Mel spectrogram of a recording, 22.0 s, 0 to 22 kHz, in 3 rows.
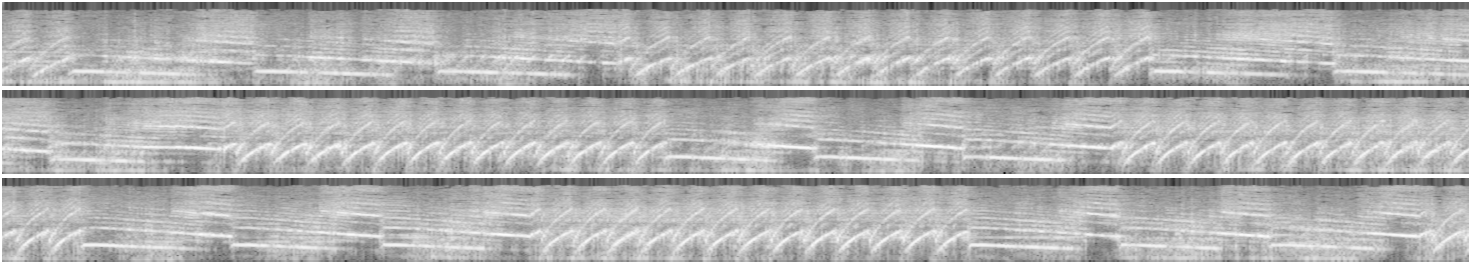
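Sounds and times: electronic siren chirps and swoops: 0.0s - 22.0s
low tone: 5.9s - 8.5s.

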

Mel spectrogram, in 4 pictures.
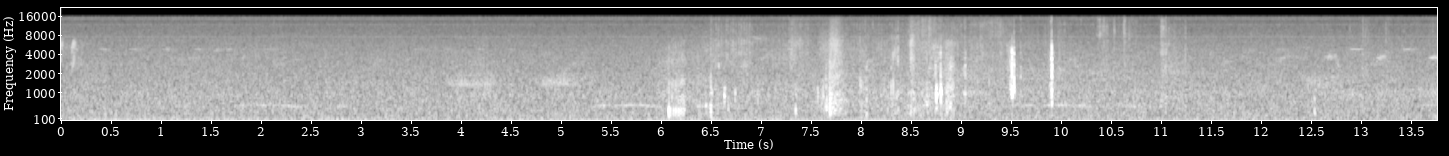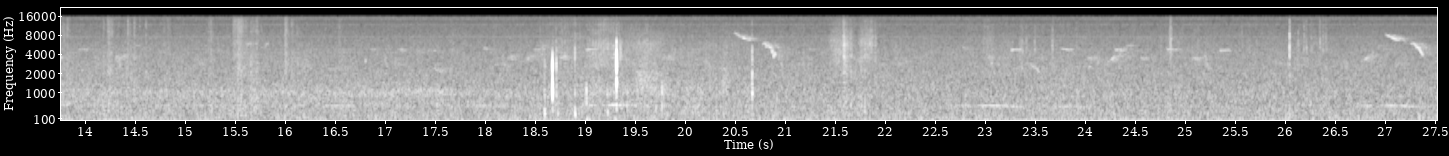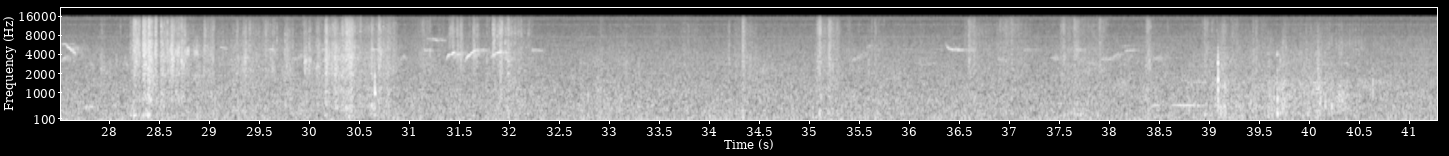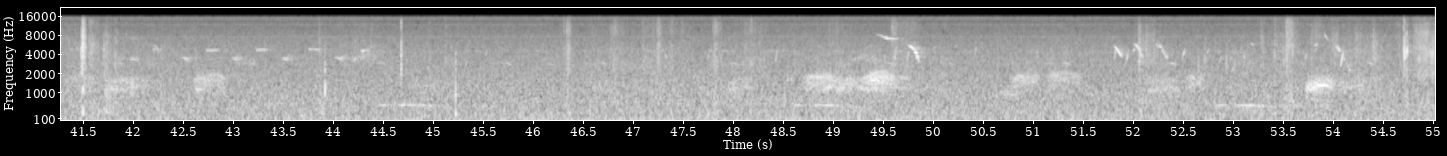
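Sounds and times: small birds chirping: 0.0s - 2.8s, 3.5s - 22.0s, 22.6s - 33.4s, 34.1s - 55.0s
rustling crunching noise: 6.0s - 11.4s, 21.4s - 22.0s, 28.1s - 32.2s, 34.2s - 35.8s, 36.5s - 40.7s, 53.2s - 55.0s.

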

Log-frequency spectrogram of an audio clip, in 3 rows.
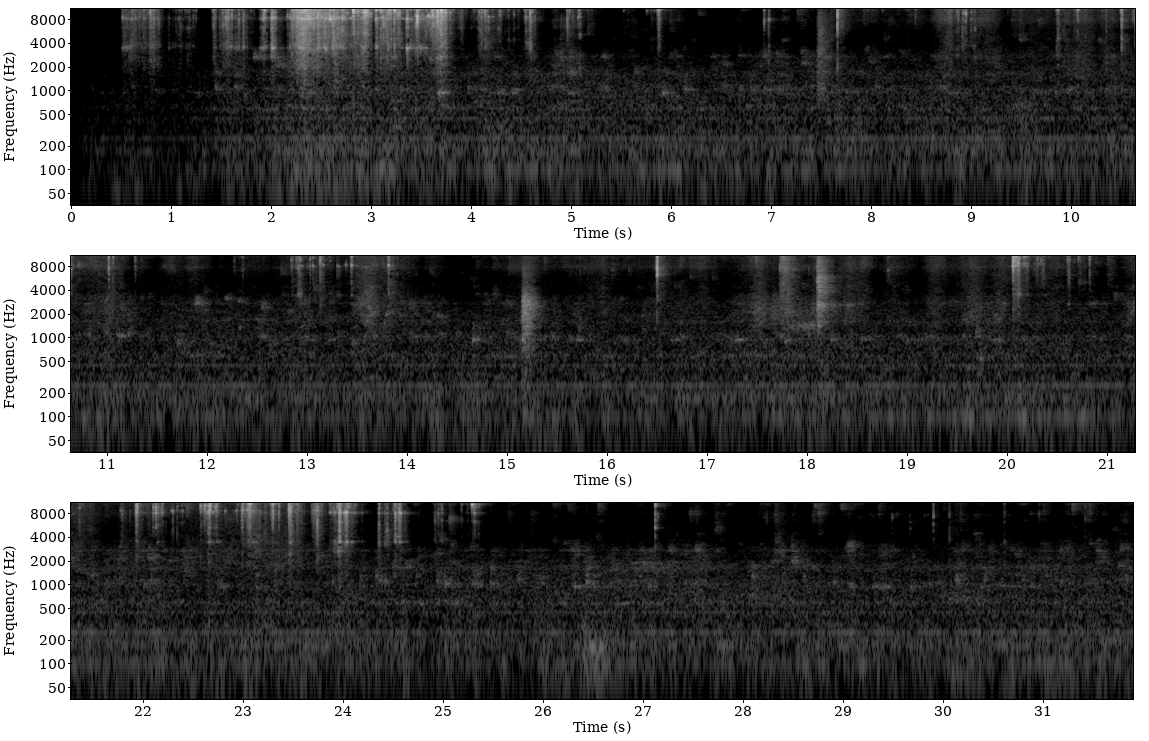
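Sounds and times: faint steady hum: 0.1s - 31.9s
plastic bricks clattering: 0.5s - 5.1s.

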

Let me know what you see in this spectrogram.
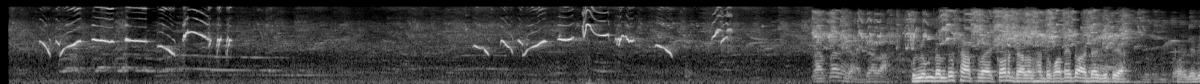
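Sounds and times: bird singing whistled phrases: 0.4s - 3.1s, 4.7s - 7.4s.

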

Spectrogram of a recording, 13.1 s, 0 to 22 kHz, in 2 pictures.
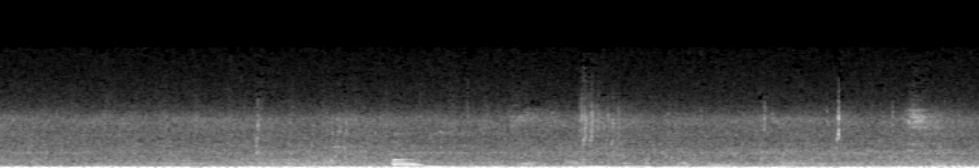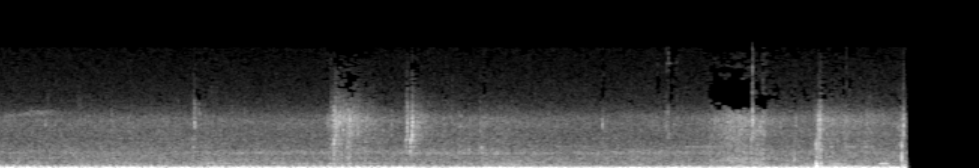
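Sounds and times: low outdoor rumble: 0.0s - 12.6s.

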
